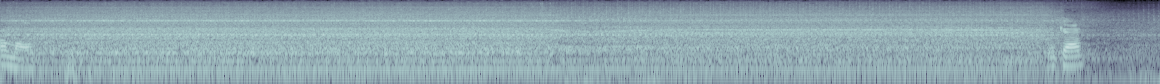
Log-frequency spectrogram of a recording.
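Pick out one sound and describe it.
A car engine idles with a steady hum close by.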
